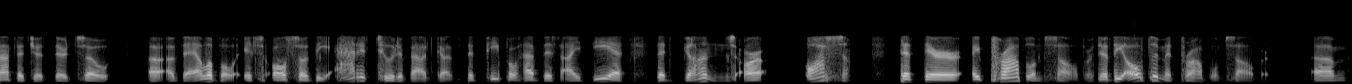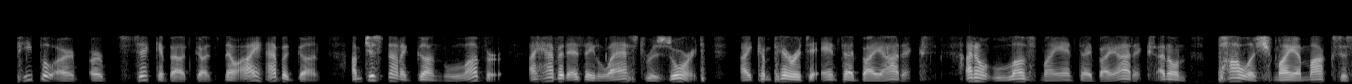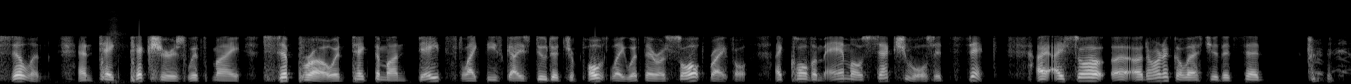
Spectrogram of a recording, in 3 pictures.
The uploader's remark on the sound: joins us by phone.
